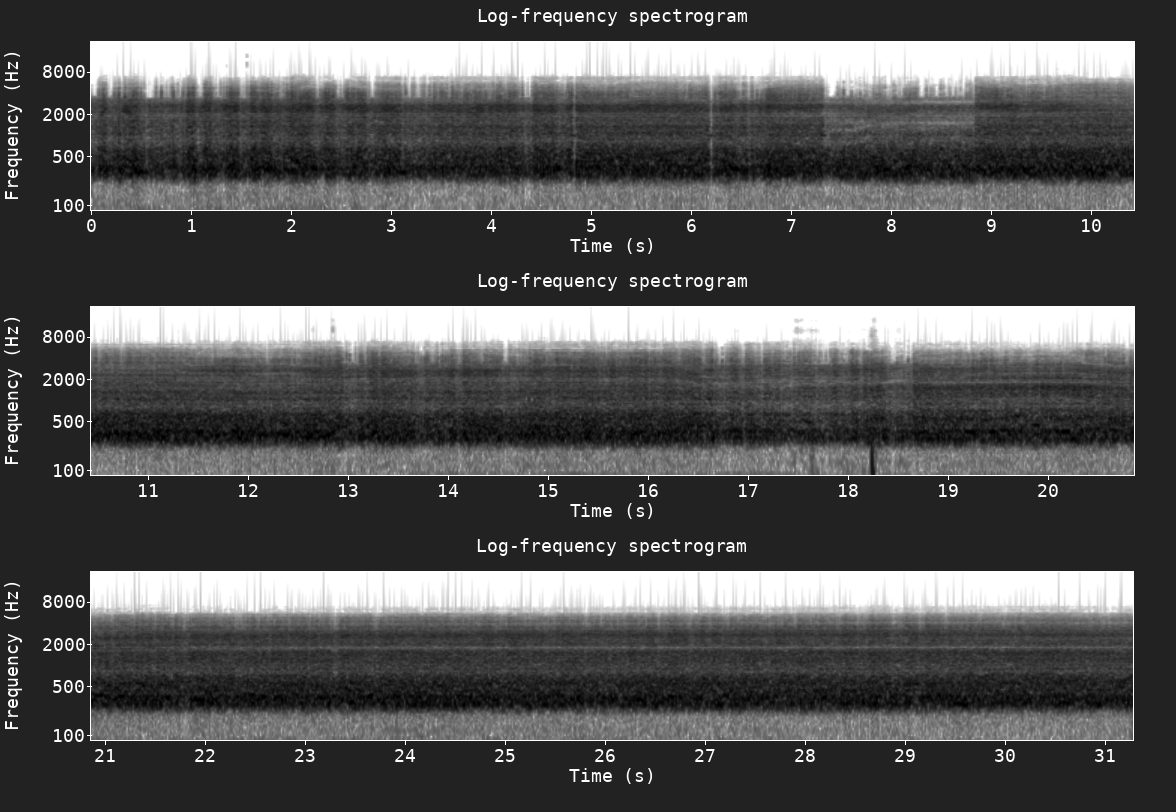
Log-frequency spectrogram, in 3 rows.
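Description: Icom IC-705 transceiver's speaker in FM receive, tuned to the SO-50 amateur satellite's 70 cm downlink: a loud, steady hiss of a weak satellite signal, with a brief click about eighteen seconds in.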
